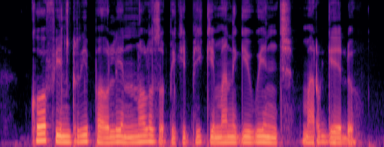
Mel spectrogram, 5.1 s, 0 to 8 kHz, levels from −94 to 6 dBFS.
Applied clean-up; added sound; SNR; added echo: none; none; none; none.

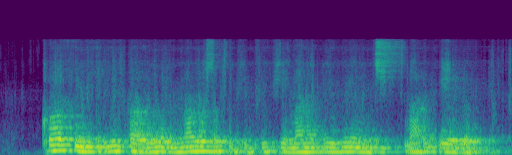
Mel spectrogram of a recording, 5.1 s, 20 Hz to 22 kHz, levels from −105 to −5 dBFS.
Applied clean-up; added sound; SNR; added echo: neural separator model SepFormer DNS4.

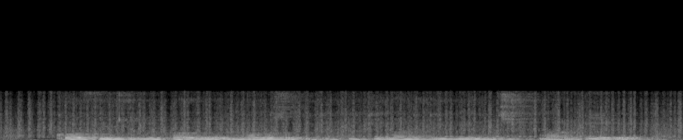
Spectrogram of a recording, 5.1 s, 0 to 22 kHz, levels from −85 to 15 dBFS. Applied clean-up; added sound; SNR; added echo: none; Rattle; 18 dB; reverberation time 0.9 s.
